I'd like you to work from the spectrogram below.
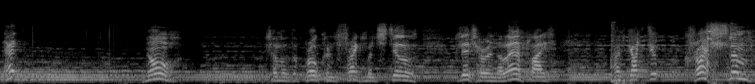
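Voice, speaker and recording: An actor playing a guilt-haunted, obsessive murderer confessing feverishly in an old radio horror drama, halting and repeating himself. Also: male voice, sits high, full character voice. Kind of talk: 1940s radio horror acting.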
